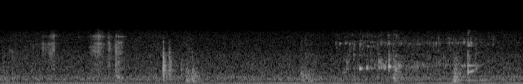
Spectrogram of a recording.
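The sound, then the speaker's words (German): Water pours into a glass in short, uneven splashes, with a faint rising tone as it fills, with no talking. “Nee, ich brauche noch Wasser vorher, Entschuldigung.”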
